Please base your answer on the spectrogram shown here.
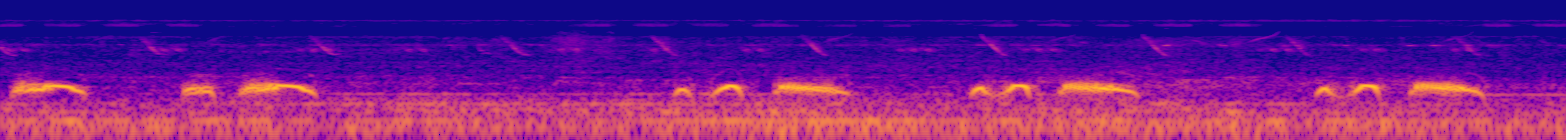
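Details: Spotted dove during trapping, soft coo phrases of paired short notes and a longer note, repeated several times against a low background rumble and thin high chirps of other birds.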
